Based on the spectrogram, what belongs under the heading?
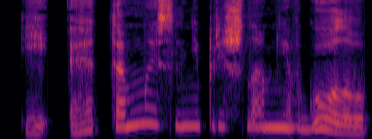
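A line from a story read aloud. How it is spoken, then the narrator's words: Whisper. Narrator (Russian): прошептал Лекок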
